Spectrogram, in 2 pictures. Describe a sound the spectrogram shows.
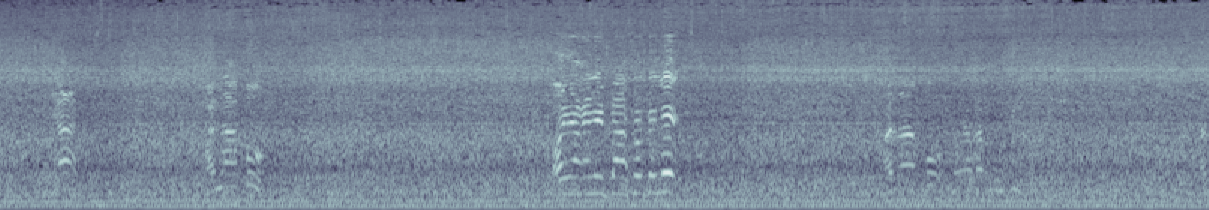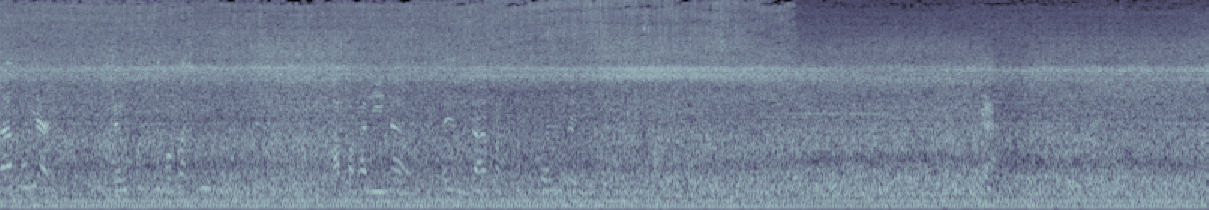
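Water gushes from a hose.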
